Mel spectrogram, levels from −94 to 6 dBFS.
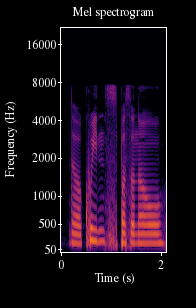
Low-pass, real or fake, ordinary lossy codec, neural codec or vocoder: none; real; none; none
